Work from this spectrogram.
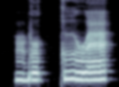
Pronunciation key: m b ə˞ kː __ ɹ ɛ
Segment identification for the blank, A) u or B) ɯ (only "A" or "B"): B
